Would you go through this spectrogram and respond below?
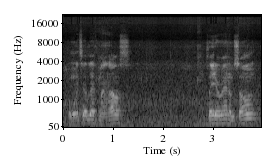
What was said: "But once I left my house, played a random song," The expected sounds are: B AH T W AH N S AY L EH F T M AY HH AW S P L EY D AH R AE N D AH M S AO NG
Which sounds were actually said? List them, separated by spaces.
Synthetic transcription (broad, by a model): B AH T W AH N S AY L EH F T M AY HH AW S P L EY D AH R AE N D AH M S AO NG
